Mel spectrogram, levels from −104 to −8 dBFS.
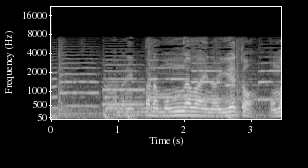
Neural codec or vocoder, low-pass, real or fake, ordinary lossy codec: none; 7.2 kHz; real; none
